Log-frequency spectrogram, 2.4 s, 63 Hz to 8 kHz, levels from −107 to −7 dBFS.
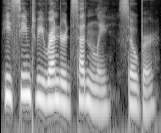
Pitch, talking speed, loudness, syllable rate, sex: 190 Hz, 175 wpm, -18 LUFS, 5.7 syllables/s, female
